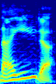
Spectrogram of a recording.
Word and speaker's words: Naida: It was Nada. I think we accused her. As you said. Naida. As the internet is told. Google pronounced the name as Naida.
